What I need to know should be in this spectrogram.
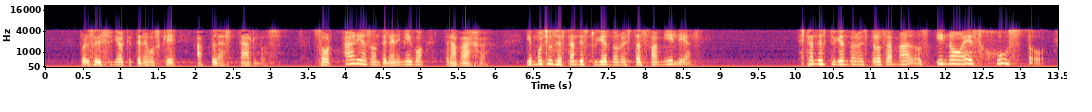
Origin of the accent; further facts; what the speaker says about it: Durango, Mexico; Yo soy de Durango y me han picado 3 alacranes y no me hicieron nada.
